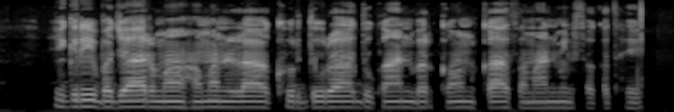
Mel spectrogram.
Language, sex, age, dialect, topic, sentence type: Chhattisgarhi, male, 60-100, Northern/Bhandar, agriculture, question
